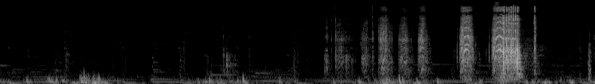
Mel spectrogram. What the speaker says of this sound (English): Screw that one in.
